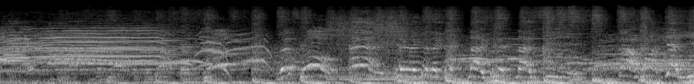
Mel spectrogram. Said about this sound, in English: Let me hear you scream!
